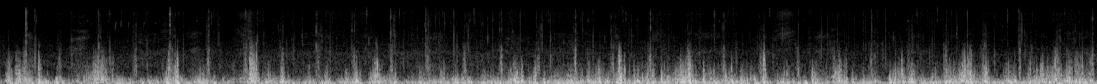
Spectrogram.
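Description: wind blowing

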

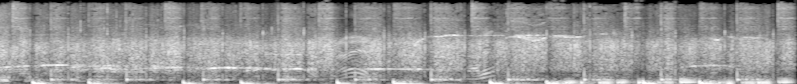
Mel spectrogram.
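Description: applause

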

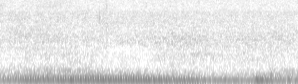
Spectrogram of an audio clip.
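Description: helicopter flying overhead

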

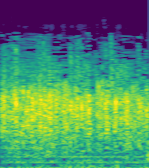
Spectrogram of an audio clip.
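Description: applause

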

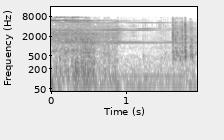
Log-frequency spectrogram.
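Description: telephone ringing

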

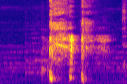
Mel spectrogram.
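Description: throat clearing

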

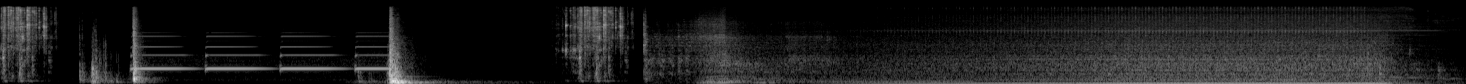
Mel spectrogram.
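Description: getting into car

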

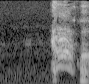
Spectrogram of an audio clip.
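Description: coughing

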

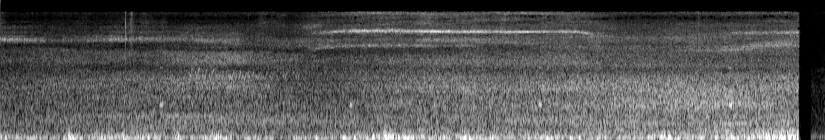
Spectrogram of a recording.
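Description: street traffic

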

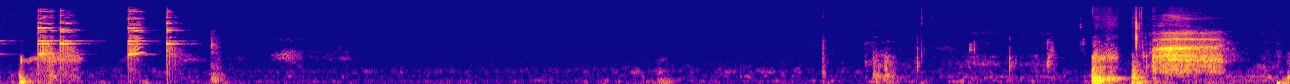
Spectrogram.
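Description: glasses clinking together

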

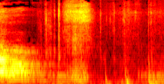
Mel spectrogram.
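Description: dog barking

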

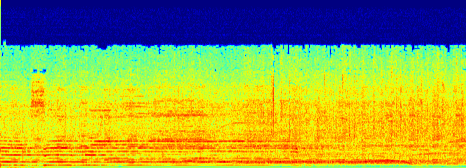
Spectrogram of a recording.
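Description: arena crowd cheering

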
